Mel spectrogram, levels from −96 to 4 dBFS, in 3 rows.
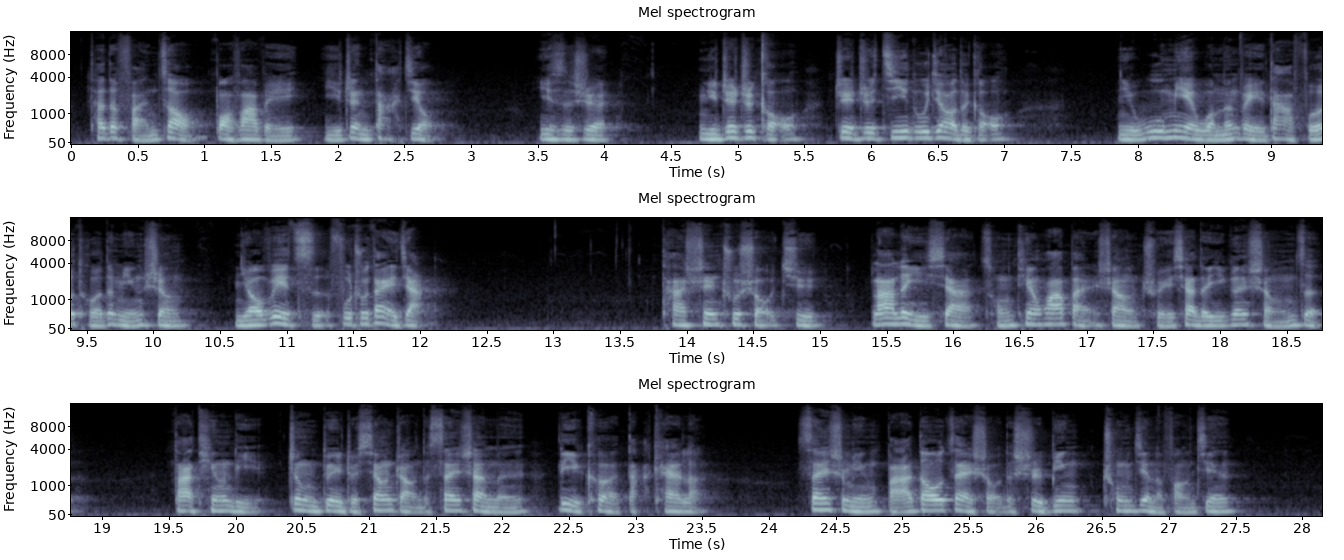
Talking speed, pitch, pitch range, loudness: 210 characters per minute, 125 Hz, 110-145 Hz, -28 LUFS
